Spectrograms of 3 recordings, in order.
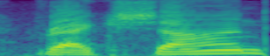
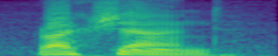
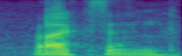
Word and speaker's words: Rakshand: bad is it wreck is it wrecks and wreck Shawn how do you pronounce it rocks and rocks and okay great man oh do you have a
